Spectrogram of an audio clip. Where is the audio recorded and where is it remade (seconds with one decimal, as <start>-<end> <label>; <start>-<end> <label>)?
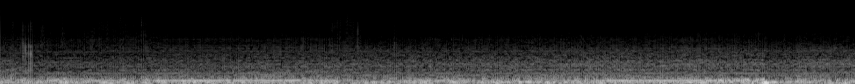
0.0-8.6 remade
